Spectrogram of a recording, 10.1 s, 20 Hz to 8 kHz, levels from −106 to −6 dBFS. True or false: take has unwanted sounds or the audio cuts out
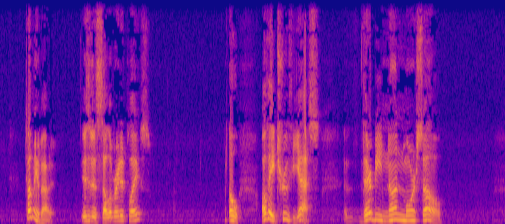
false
